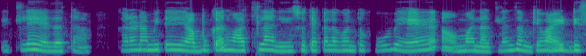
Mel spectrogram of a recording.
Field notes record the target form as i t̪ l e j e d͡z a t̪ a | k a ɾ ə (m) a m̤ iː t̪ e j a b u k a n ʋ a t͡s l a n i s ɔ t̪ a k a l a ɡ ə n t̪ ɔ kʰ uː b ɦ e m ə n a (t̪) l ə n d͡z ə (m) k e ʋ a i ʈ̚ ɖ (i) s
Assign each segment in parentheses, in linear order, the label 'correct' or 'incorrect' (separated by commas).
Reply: incorrect, correct, correct, correct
